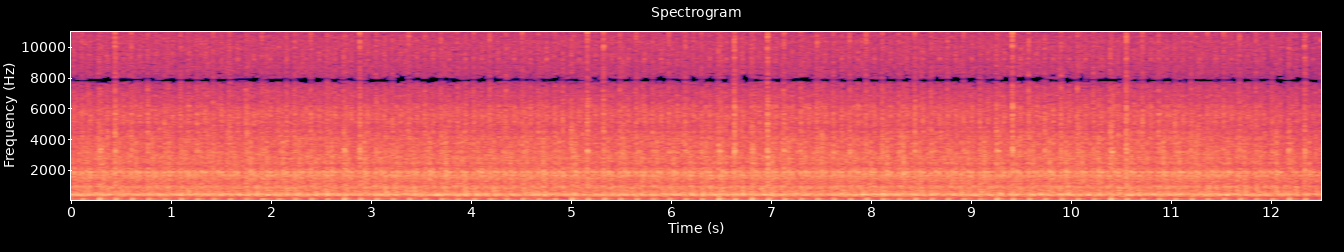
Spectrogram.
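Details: Stuart Turner water pump after replacing the failed big end bearing; steady beat around two per second with a loose, uneven knock on each stroke, noise much reduced, remaining knock unexplained; owner wonders if it is a valve.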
